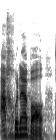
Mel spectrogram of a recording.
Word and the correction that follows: arwynebol: I went, no, Arwynebol.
